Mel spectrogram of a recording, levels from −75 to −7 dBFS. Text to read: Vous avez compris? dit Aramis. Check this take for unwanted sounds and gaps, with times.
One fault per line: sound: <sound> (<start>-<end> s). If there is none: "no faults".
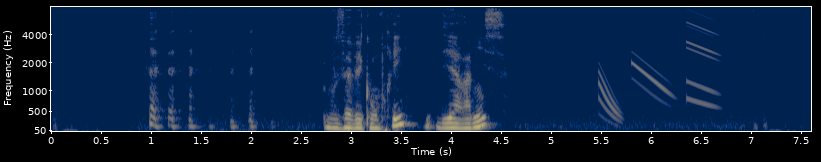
sound: laugh (0.9-2.3 s)
sound: chirp (5.5-6.7 s)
